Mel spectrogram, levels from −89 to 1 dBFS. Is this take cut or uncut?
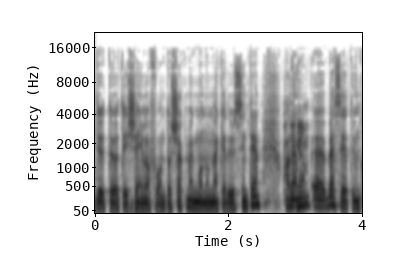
uncut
